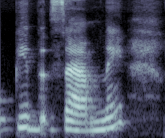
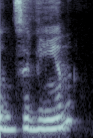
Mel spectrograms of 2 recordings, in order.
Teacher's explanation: тут в нас повноцінний д і повноцінний з бо д належить до префікса а з належить до кореня якщо ми маємо слово дзвін то тут ми вже не маємо повноцінного Д чи повноцінного з ми маємо африкат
